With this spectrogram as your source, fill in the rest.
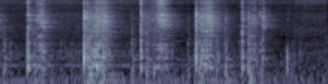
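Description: Cooked carrot halwa scraped and spooned from a pan onto a plate with metal utensils, giving several close, sharp clinks and scrapes spaced over a few seconds, with no talk.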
